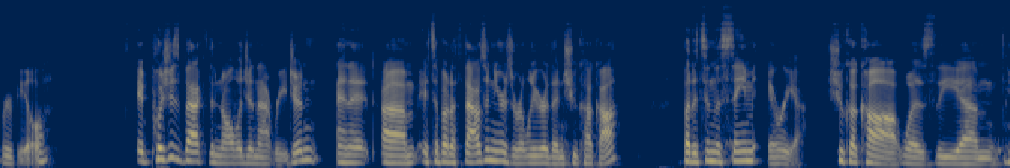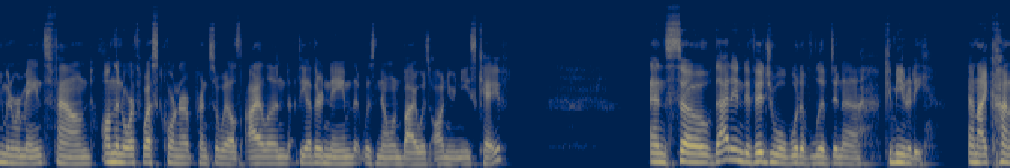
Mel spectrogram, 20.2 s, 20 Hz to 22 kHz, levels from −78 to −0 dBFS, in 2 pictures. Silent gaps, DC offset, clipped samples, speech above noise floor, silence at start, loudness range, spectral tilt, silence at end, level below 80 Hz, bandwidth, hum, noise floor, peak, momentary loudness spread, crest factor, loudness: none; under 0.1%; under 0.1%; 56 dB; 0 s; 4 LU; -4.5 dB/octave; 0 s; -78 dBFS; 18.5 kHz; none; -85 dBFS; -10 dBFS; 9 LU; 20 dB; -30 LUFS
